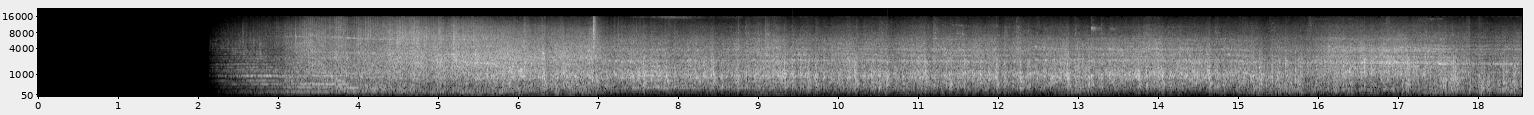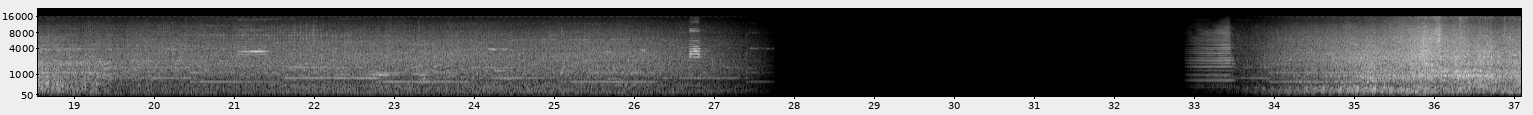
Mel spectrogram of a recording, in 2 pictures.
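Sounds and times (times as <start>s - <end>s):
train wheels clattering on rails: 3.9s - 25.8s, 34.8s - 37.0s.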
